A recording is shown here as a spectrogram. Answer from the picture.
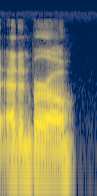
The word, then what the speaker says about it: Edinburgh: So we went over and we kind of centered around Edinburgh, which I've learned is the way to pronounce it.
